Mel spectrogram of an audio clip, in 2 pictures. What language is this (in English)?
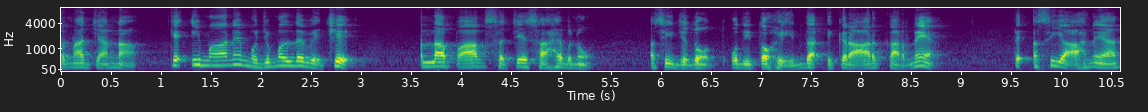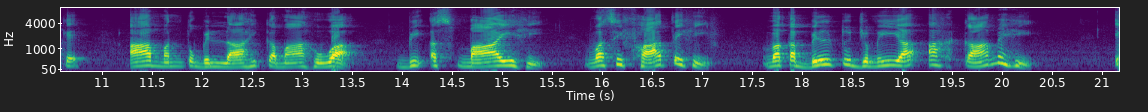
Punjabi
